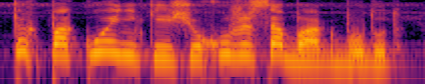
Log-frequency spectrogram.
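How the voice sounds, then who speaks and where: A man's voice: high-pitched, very animated, moderate pace, a little mellow, lo-fi sound, soft background music, voice pushed up. A man voicing a cowardly, boastful male spy and robber in a whiny, squealing way. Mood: bragging.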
